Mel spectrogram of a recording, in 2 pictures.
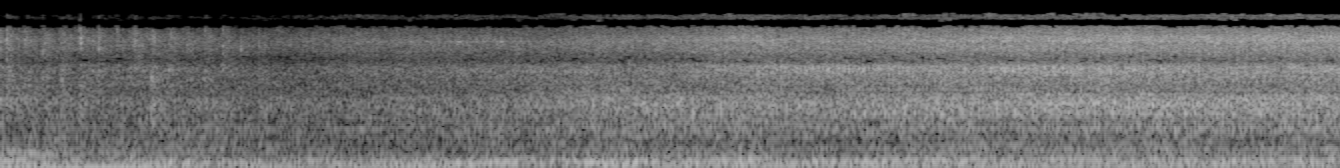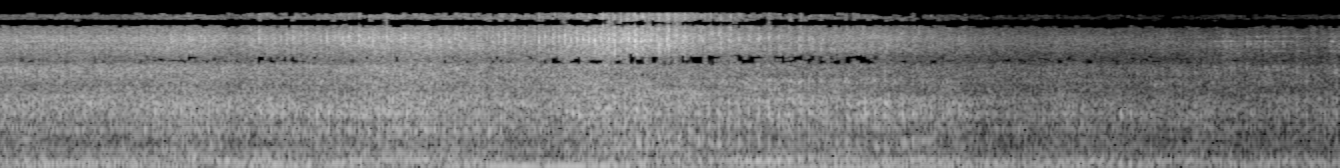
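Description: Engines of vintage cars running at low speed as they drive over cobblestones, several engine notes overlapping and rising and falling; one grows louder about two-thirds of the way through.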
